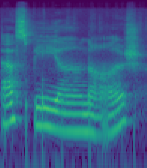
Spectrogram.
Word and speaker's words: espionage: so espionage Espionage um so let's break this one down for you um we have first syllable stress and the letters es say the same thing that the the letter s says the S sound um so that's the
